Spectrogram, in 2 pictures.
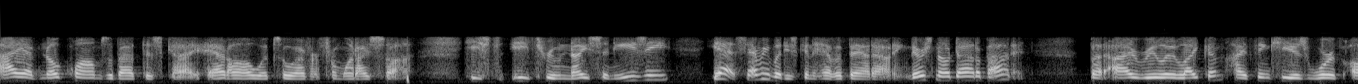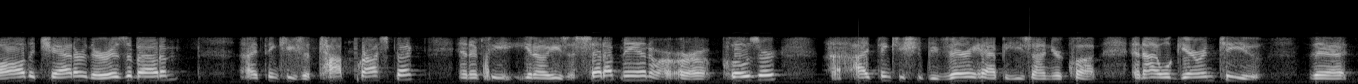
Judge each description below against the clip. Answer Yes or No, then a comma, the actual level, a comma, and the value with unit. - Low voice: No, medium, 170 Hz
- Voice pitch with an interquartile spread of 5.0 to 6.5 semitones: Yes, average, 5.3 semitones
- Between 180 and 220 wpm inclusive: Yes, average, 190 wpm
